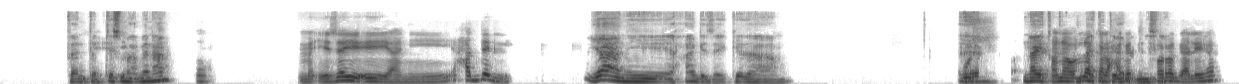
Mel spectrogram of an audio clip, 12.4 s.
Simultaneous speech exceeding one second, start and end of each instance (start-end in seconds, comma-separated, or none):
10.5-11.8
